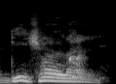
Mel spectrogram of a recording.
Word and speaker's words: Desjarlais: Say it like Beaujolais, Desjarlais, Desjarlais, Beaujolais, Desjarlais.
